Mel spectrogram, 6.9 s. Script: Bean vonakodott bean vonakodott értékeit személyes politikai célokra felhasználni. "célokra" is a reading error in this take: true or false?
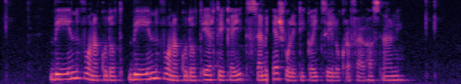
false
